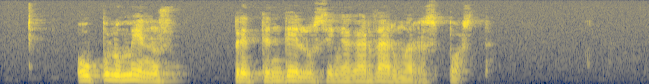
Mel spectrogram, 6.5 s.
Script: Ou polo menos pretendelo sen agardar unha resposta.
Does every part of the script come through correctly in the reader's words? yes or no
yes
